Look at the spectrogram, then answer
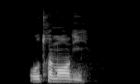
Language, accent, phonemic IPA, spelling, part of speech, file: French, France, /o.tʁə.mɑ̃ di/, autrement dit, preposition, LL-Q150 (fra)-autrement dit.wav
- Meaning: in other words (a phrase indicating that the following thought is a reiteration of the previous one)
